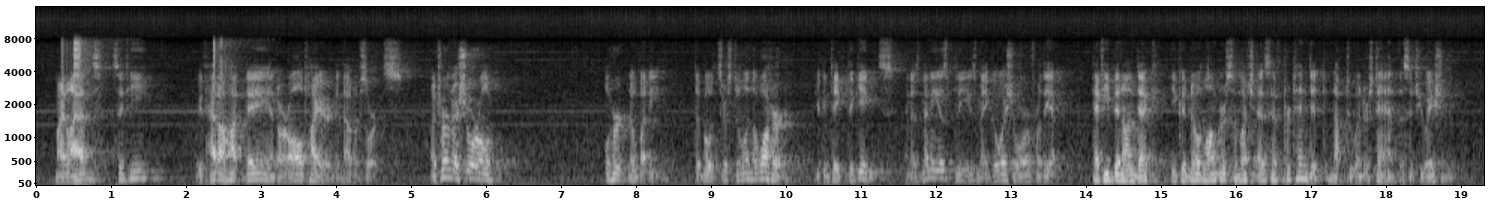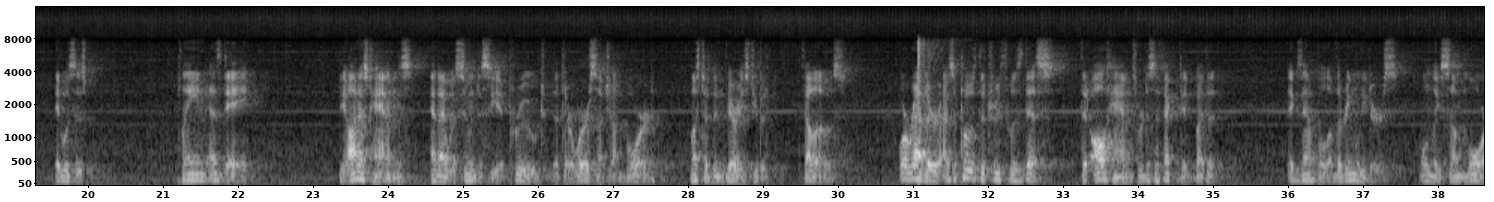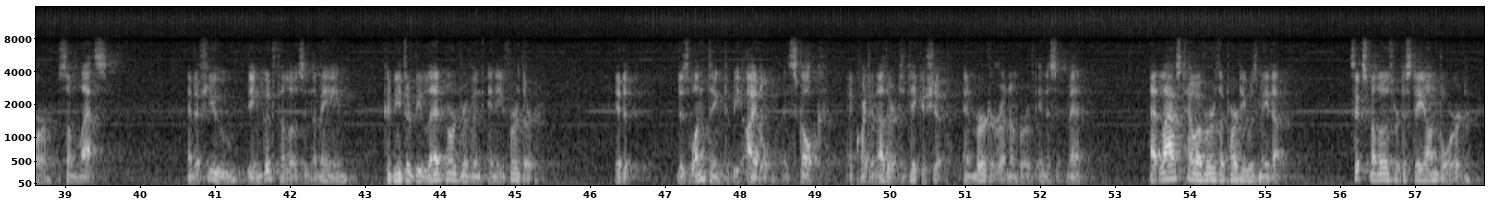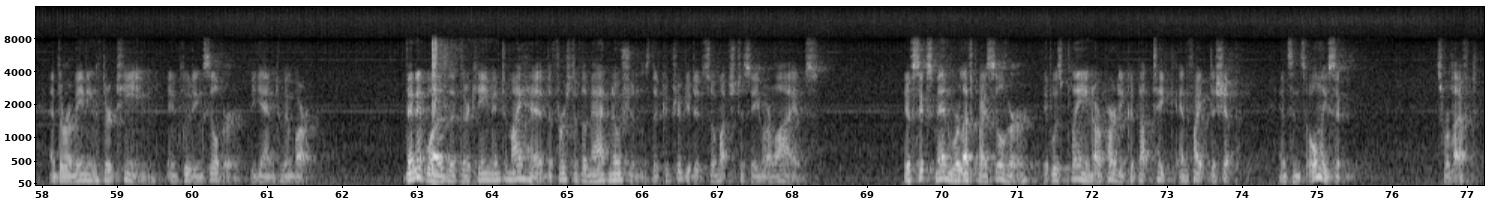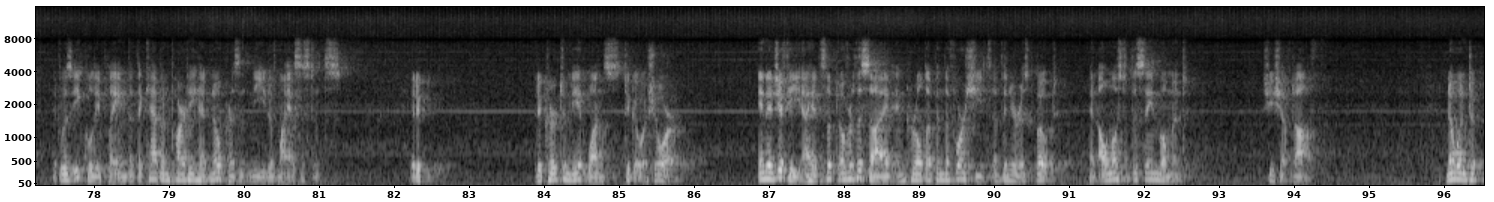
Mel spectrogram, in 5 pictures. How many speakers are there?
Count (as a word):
one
